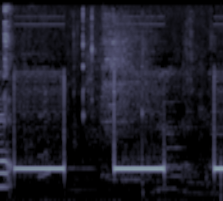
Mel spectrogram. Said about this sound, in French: Ah, on entend toujours le téléphone là.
